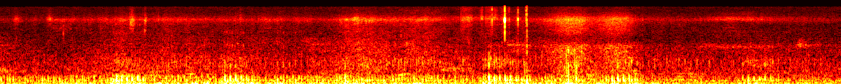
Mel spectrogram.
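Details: Kkobugi, a one-year-two-month-old odd-eyed Munchkin cat, falling asleep in its dad's arms indoors, recorded close up; a low, steady, softly pulsing rumble of purring, with a television playing faintly in the living room.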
